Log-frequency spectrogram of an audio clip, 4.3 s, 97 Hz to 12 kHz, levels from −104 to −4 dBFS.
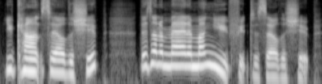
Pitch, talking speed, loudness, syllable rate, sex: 220 Hz, 210 wpm, -18 LUFS, 4.9 syllables/s, female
